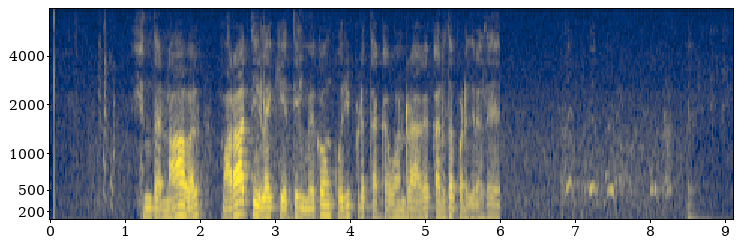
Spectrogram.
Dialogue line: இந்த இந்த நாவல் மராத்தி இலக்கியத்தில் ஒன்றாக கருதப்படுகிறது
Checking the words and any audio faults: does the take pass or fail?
fail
